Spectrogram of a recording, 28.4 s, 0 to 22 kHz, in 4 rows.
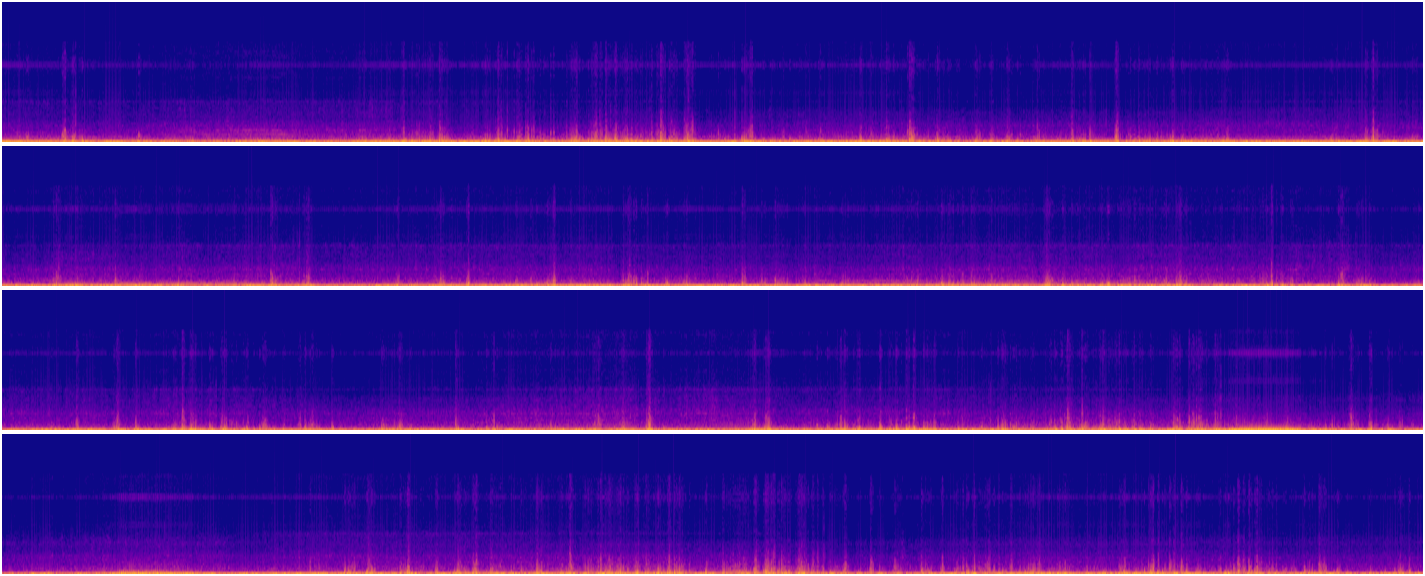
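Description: Toyota 86's flat-four engine running hard under load, heard inside the cabin over wind and road noise. Its steady note dips twice at gear changes, about 5 and 14 seconds in. A couple of short thumps come near 20 and 22 seconds.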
